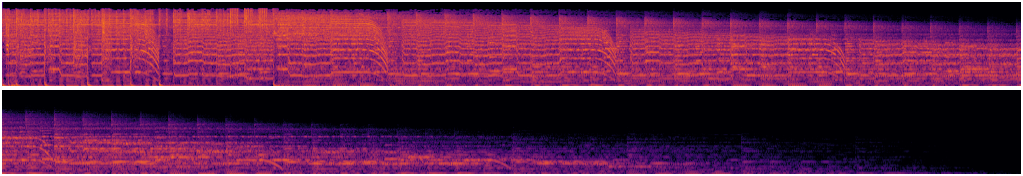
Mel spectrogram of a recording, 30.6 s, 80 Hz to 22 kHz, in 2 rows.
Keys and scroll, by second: 6.1 space, 7.3 space, 9.0 space.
